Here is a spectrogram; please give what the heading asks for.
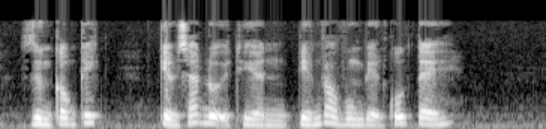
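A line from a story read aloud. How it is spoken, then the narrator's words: Cold command. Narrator (Vietnamese): Thượng Quan Mộc run sợ lạnh lùng ra lệnh cho đội cảnh sát biển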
